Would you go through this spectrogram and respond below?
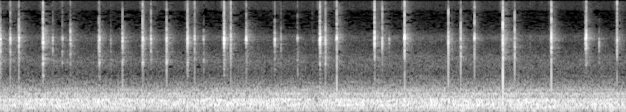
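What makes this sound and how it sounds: Long nails tap rapidly on the clear plastic body and the label of a body mist bottle held in both hands. The result is a steady stream of sharp, bright clicks with almost no ring, over a soft low rustling bed.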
